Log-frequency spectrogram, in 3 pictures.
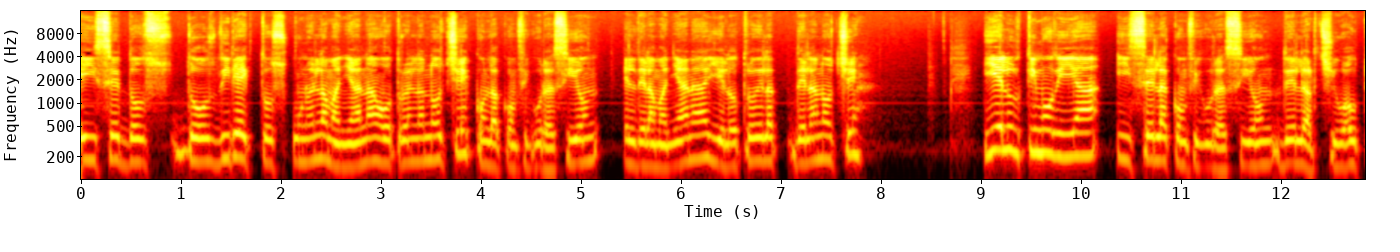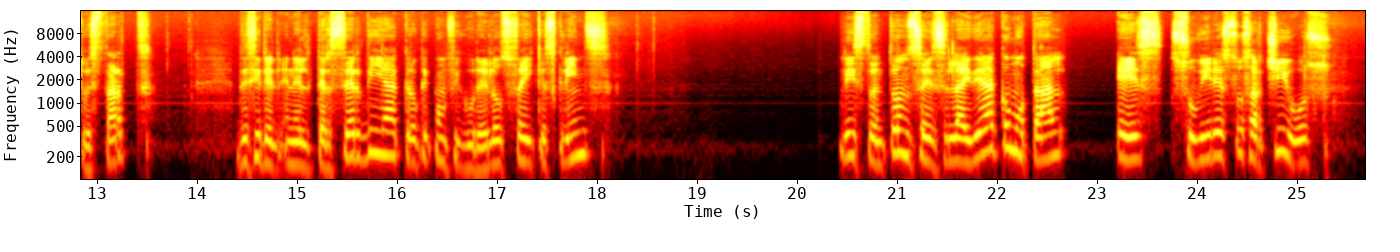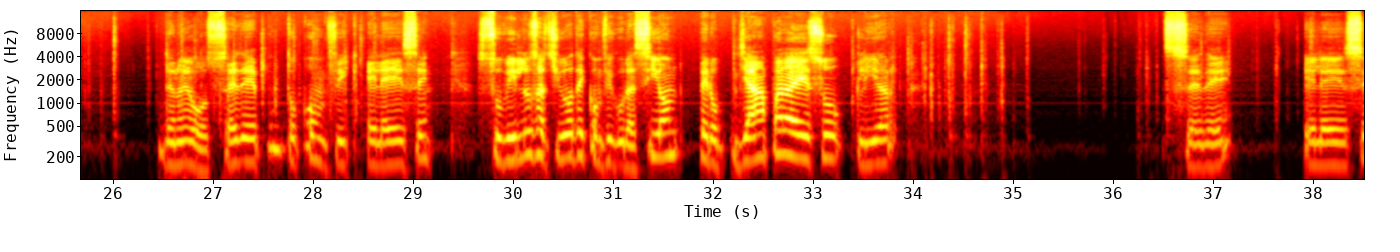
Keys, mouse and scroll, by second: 1.8 click, 2.6 click, 4.8-5.9 drag, 6.1-7.8 drag, 10.3-12.6 drag, 12.7 click, 13.5 click, 18.1 click, 24.9-28.4 typing, 27.6 Return, 32.9-37.9 typing.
